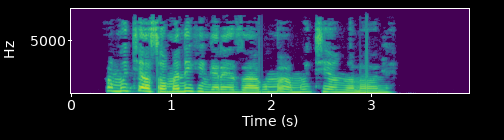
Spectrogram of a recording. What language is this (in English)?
Kalenjin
